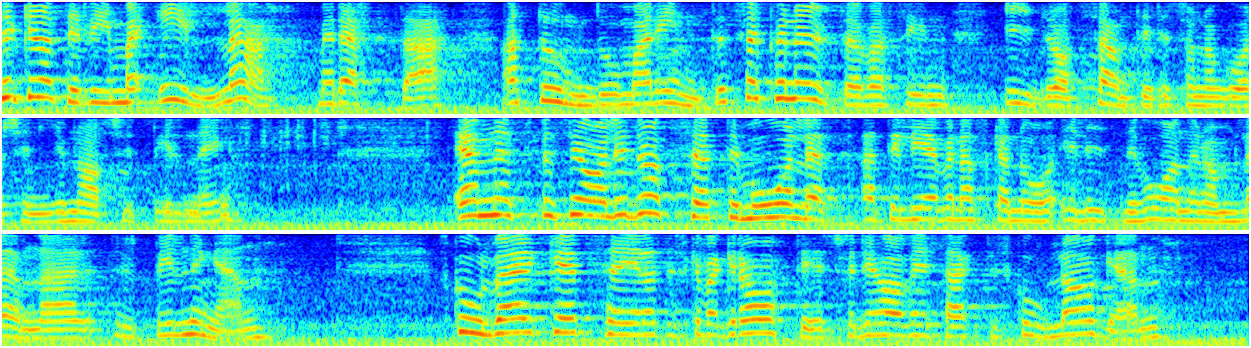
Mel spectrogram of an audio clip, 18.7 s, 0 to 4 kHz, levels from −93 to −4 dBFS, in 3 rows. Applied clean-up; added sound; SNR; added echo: none; Idling / Accelerating, revving, vroom / Car; 12 dB; reverberation time 0.9 s.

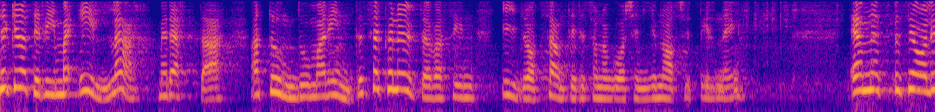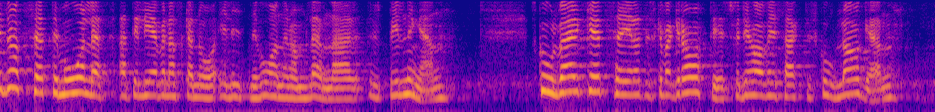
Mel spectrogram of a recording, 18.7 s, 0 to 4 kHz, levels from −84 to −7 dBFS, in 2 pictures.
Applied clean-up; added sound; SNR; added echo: neural separator model SepFormer DNS4.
